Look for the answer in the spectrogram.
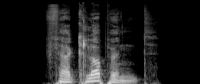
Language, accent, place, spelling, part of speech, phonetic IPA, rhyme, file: German, Germany, Berlin, verkloppend, verb, [fɛɐ̯ˈklɔpn̩t], -ɔpn̩t, De-verkloppend.ogg
- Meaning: present participle of verkloppen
